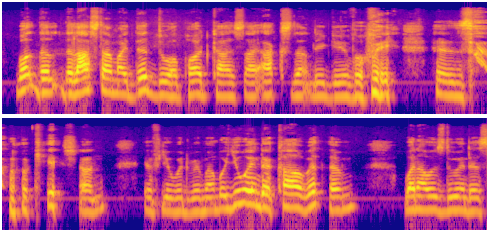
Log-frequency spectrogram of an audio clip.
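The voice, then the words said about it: Strong Trinidadian accent. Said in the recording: “you're trying to work on the Canadian accent, but you still got that strong Trinidad accent”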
